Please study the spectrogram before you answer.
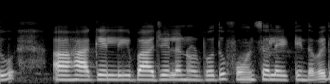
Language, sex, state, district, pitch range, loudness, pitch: Kannada, female, Karnataka, Bidar, 210-220 Hz, -17 LUFS, 215 Hz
